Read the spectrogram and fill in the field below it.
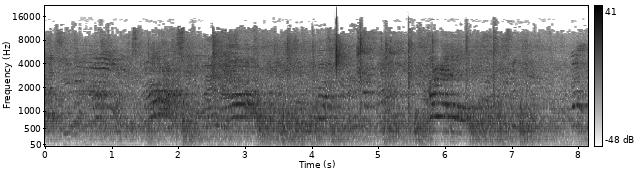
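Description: Wrestlers' bodies thud onto the ring mat.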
